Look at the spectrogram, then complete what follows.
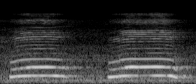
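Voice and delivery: playful cow imitation; cow moo. Shown as a demonstration. Teacher imitates cow sound.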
